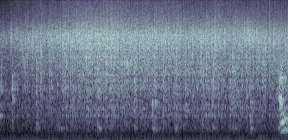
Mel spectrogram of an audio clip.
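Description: Curry leaves crackle and sizzle in hot oil in a pan, a steady, loud hiss of frying close by with faint spatters.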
